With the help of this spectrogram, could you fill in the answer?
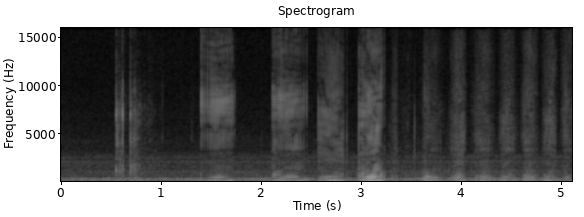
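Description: Long painted fingernails strum and scratch across the teeth of a small, solid hot-pink plastic comb held close to the microphone. A series of raspy, bright scraping bursts rises over a low background hum, some quick and some drawn out.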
